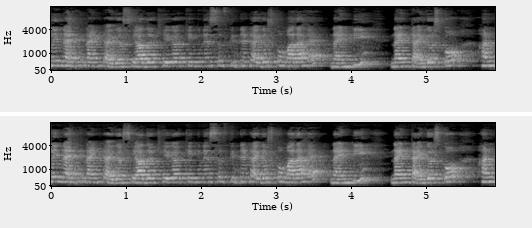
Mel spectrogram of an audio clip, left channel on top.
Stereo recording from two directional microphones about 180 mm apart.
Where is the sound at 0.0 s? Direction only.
15° right (ahead or behind).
